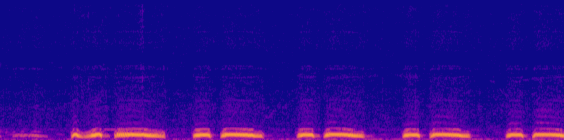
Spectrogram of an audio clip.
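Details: Spotted dove serving as a trapping lure, giving five steady pairs of low coos, each a quick two-part note followed by a longer, slightly falling coo, about one pair per second.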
